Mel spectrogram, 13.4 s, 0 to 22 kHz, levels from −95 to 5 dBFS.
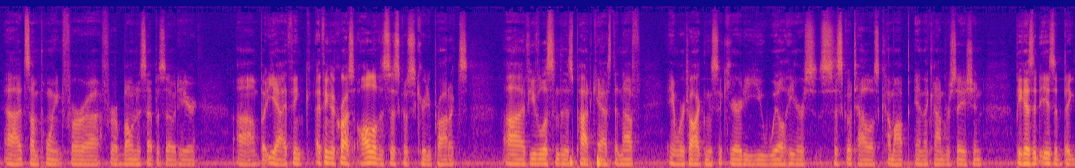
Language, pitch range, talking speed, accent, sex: English, 110-120 Hz, 230 wpm, American, male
